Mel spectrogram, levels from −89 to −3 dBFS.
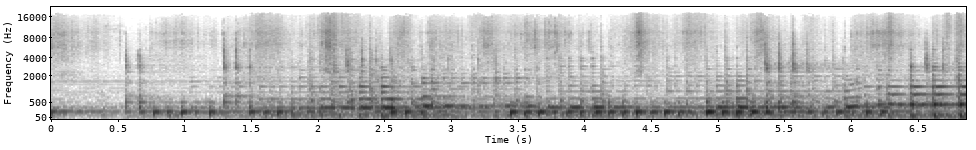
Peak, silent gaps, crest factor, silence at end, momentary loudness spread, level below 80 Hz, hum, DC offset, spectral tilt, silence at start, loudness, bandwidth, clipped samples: -10 dBFS; none; 18 dB; 0 s; 10 LU; -46 dBFS; none; under 0.1%; -6.5 dB/octave; 0 s; -28 LUFS; 18 kHz; under 0.1%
